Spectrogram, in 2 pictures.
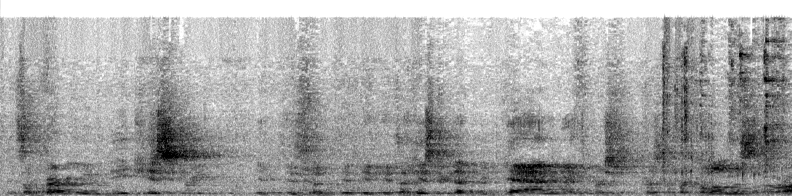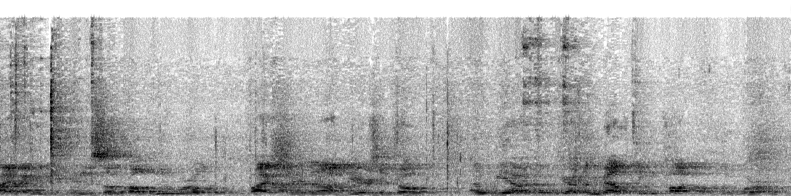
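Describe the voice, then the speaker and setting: A Jamaican-born man raised in Canada, a professor giving a frank, measured talk at a conference. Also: on the high side, fairly even intonation. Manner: frank, measured, with frequent restarts. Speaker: professor, symposium speaker. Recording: echoey hall, distant mic, noisy.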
